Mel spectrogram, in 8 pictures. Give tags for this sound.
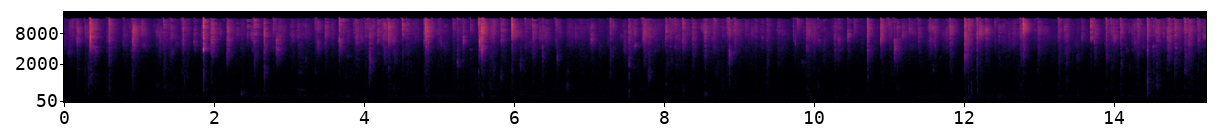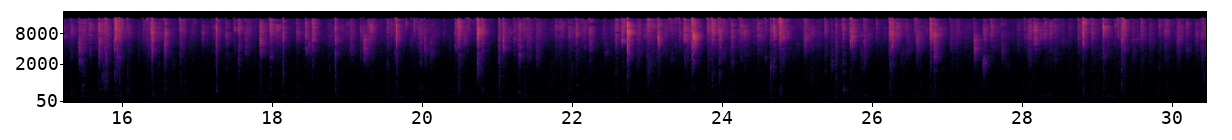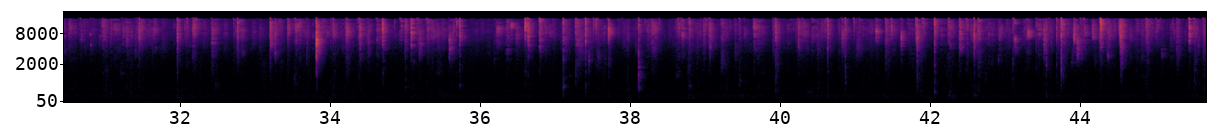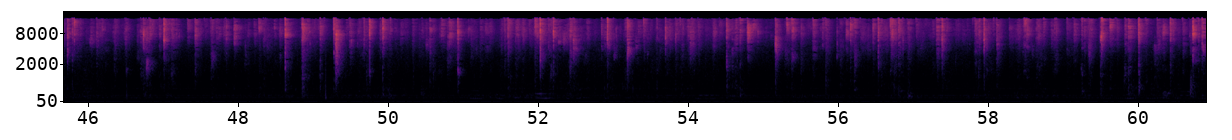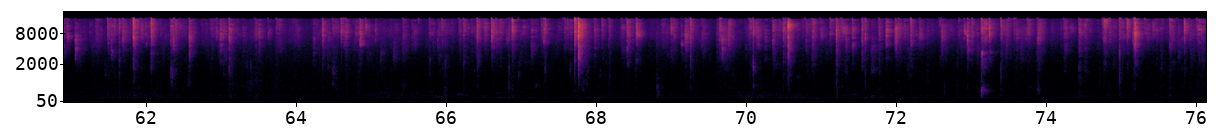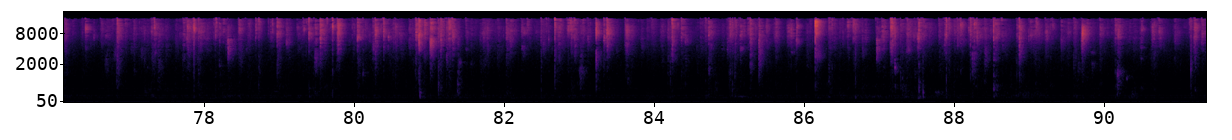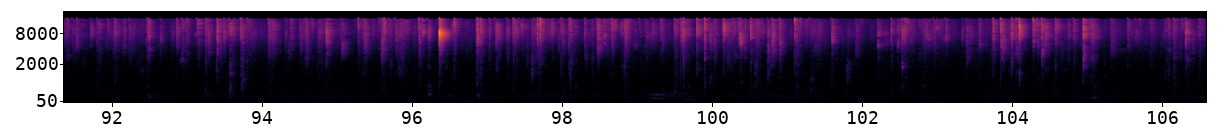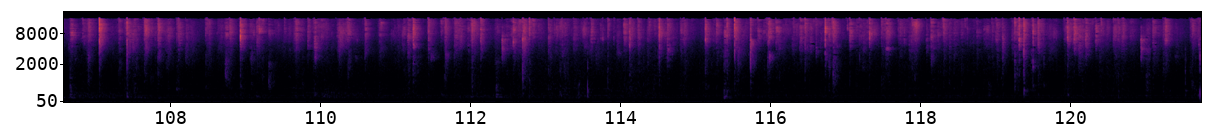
claustrophobia dripping nature cave water rain drip melting field-recording drops

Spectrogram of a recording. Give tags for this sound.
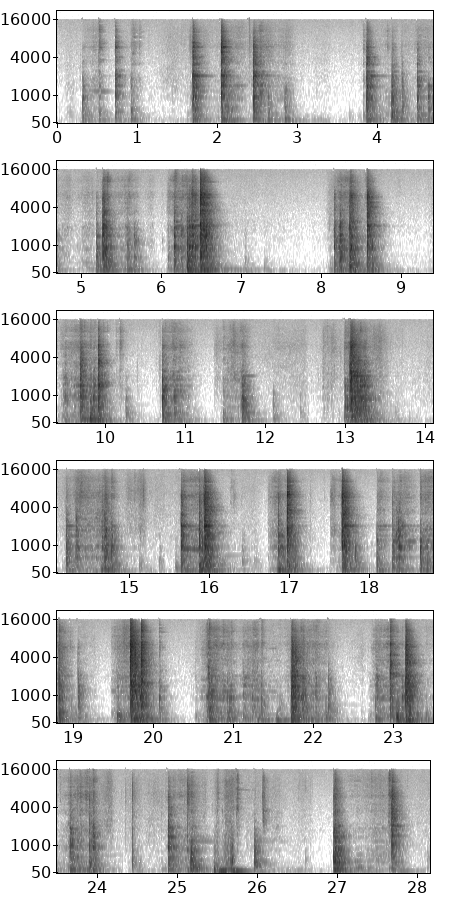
chair metal silla

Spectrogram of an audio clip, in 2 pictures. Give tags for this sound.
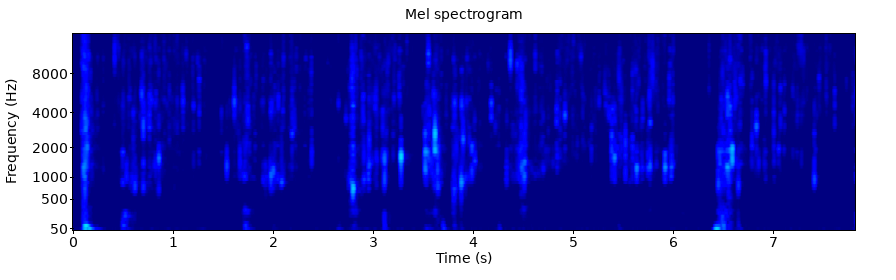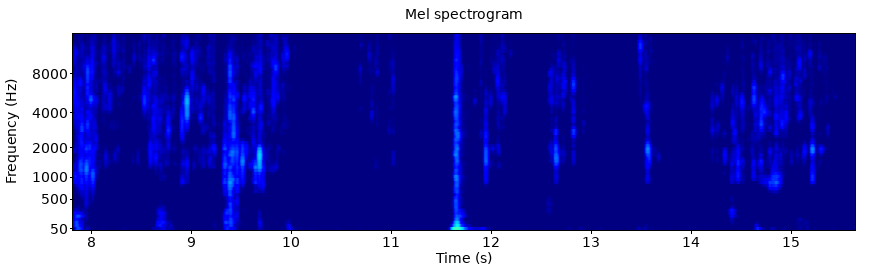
gore body blood hit squish

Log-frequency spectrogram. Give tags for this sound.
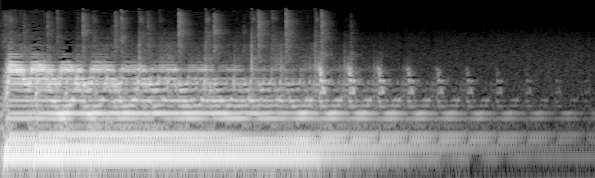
Jungle HiM reggae onedrop DuB rasta roots

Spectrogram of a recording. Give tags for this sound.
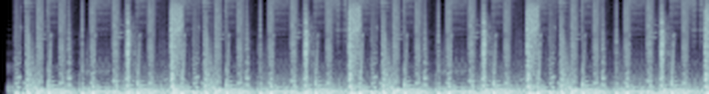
bassline funky loop techno

